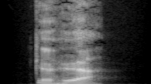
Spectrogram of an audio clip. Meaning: 1. hearing (sense or faculty of perceiving and interpreting sound) 2. attention, being heard, being listened to
- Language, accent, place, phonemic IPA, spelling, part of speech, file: German, Germany, Berlin, /ɡəˈhøːr/, Gehör, noun, De-Gehör.ogg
